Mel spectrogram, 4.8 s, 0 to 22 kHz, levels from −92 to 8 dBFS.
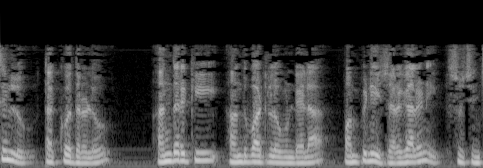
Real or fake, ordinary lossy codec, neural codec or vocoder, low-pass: real; none; none; 7.2 kHz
